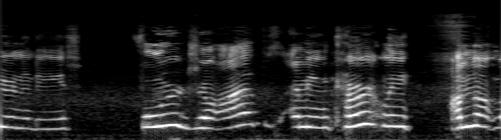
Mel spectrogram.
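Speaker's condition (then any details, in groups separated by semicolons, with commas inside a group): Cerebral palsy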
